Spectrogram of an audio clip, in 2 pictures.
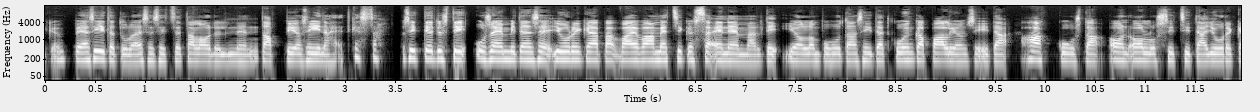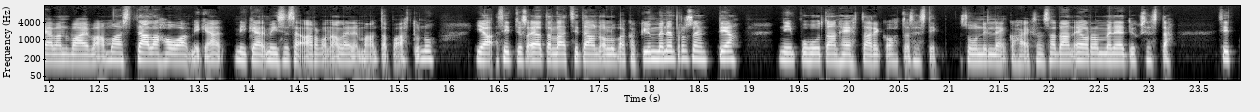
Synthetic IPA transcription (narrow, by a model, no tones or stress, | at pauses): ky̰mpːiːɑsiːt̪æt̪uleːsesit̪set̪ɑlodelːinent̪ɑpːiosiːnæhḛt̪kesːæ | sit̪t̪iet̪yst̪iʔuseimmit̪ensejuːrikæypæʋɑiʋɑːmet̪sikøsːæʔenemːælt̪ijolːompuhut̪ɑːnsiːt̪æet̪kuiŋkɑpɑljonsḭːt̪æhɑkːuːst̪ɑʔonʔolːussit̪sit̪æjuːɾikæyʋænʋɑiʋɑ̰ːmɑːsi̥t̪ælɑɦoɑmḭkæ̰mikæmisːæsḛʔɑ̰rʋo̰nʔɑ̰lḛnḛmɑ̰o̰nt̪ɑpɑ̰ht̪unu | jɑsit̪josɑjɑt̪elːɑːet̪sit̪æono̰lːuʋɑ̰ikːɑkymːenemprosent̪ːiɑ | nimpuhut̪ɑːnɦeht̪ɑːɾikoht̪ɑsest̪ik | suːnːilːḛːŋkɑhḛksɑnsɑdɑnʔeuɾommenet̪yksest̪æ | sit̪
